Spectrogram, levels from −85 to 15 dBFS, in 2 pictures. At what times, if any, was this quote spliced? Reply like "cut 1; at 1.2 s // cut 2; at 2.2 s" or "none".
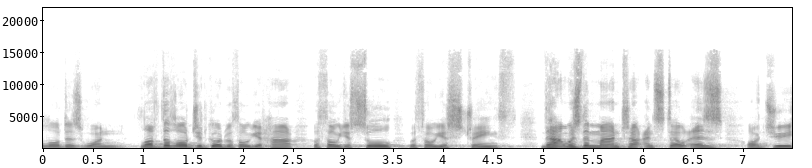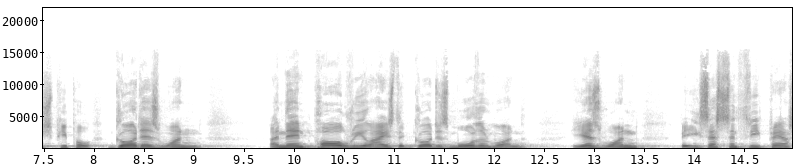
none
